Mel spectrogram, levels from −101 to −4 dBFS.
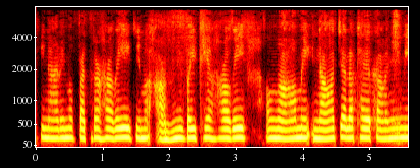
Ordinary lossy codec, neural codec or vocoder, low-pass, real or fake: none; codec, 16 kHz, 1.1 kbps, Voila-Tokenizer; none; fake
